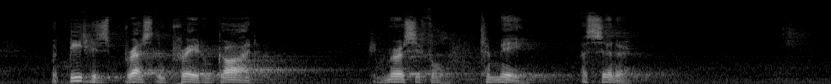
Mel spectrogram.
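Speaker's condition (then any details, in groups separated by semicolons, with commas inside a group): No condition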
